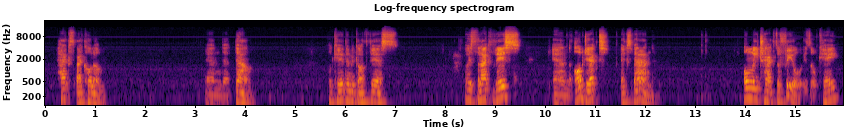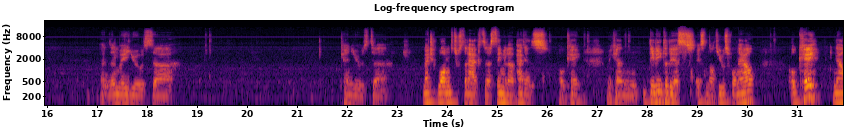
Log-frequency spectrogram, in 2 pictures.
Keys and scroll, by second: 28.7 Delete.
